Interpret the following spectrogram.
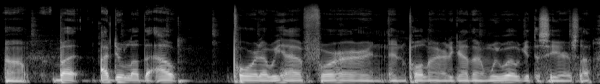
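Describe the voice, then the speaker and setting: A man, co-hosting a casual chat show, talking in halting bursts with many fillers and restarts. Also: low voice, level tone, darkish tone. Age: 30s. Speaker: podcast co-host.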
